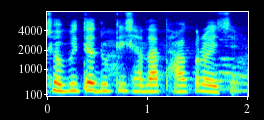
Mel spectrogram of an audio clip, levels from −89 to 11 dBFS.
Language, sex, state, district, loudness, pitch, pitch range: Bengali, female, Assam, Hailakandi, -18 LUFS, 240 Hz, 220-255 Hz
